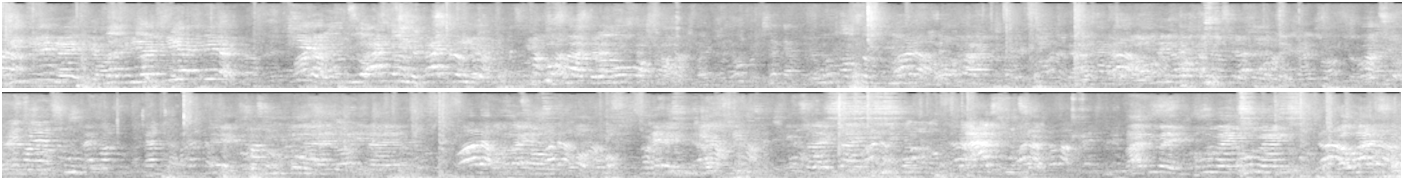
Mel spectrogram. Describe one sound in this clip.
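Men in a crowd shout and cheer throughout in a large echoing hall.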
